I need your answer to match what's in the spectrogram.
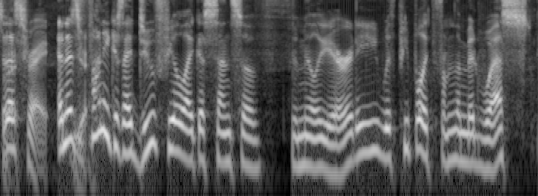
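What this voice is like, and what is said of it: Chicago accent, tough and short. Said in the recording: “You're straight Chicago. Like, I would be able to guess within 30 seconds that you're from Chicago ... my accent ... there's a toughness, there's a little bit of a shortness, there's an accent”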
